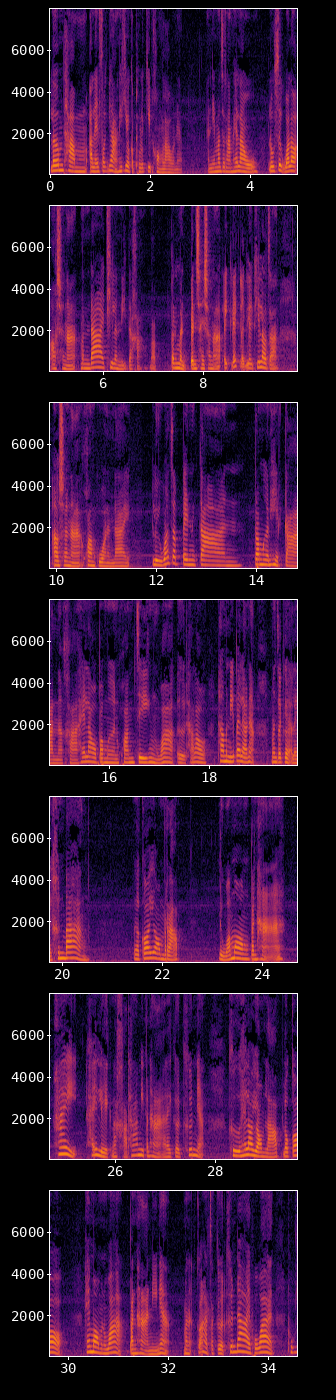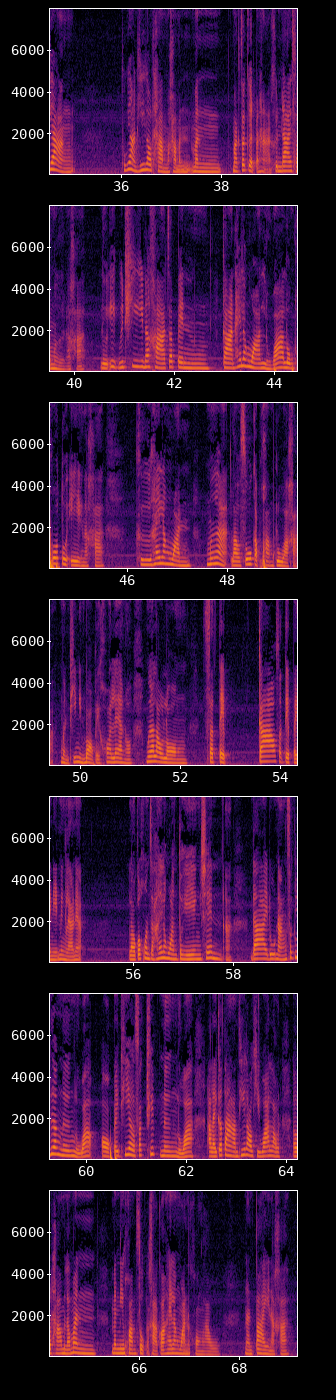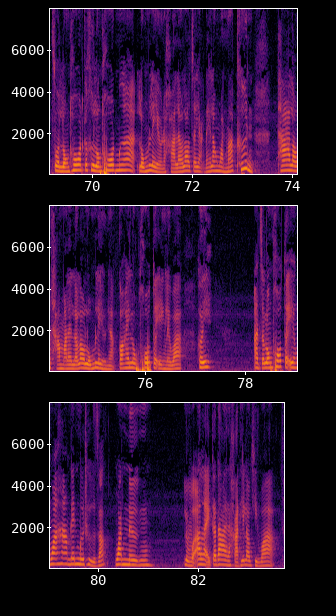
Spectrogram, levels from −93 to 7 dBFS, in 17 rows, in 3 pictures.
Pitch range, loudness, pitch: 190-240 Hz, -26 LUFS, 210 Hz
